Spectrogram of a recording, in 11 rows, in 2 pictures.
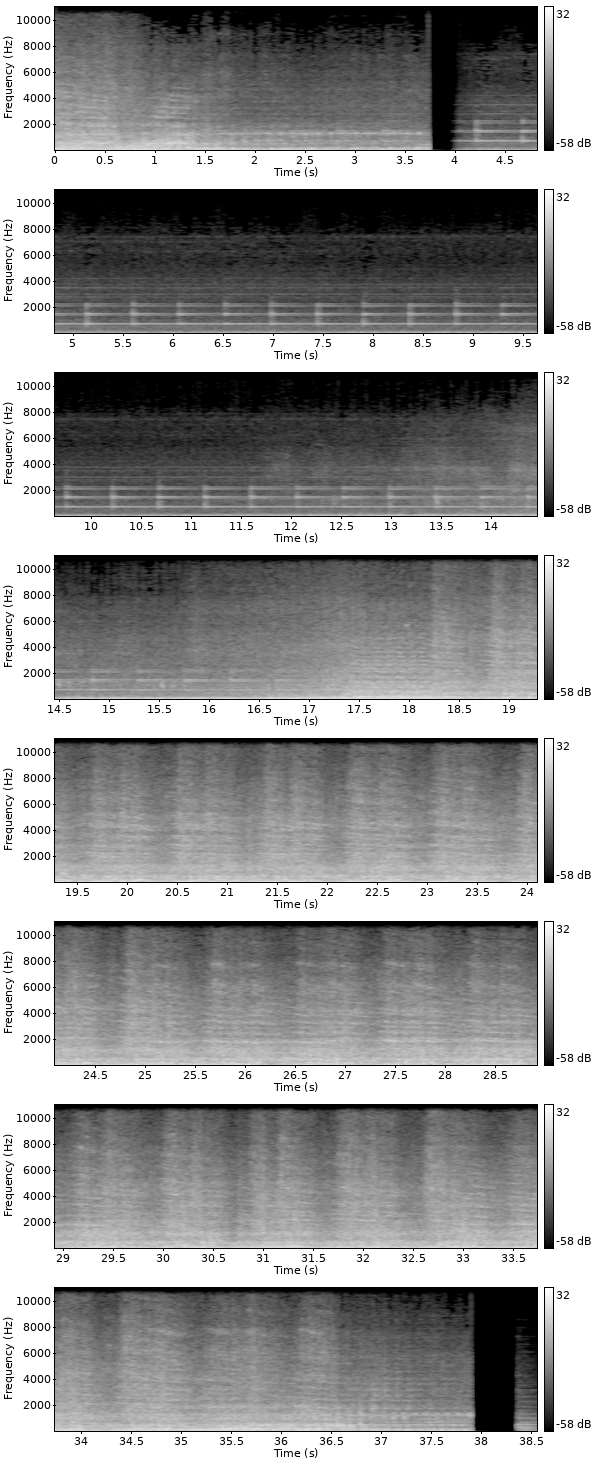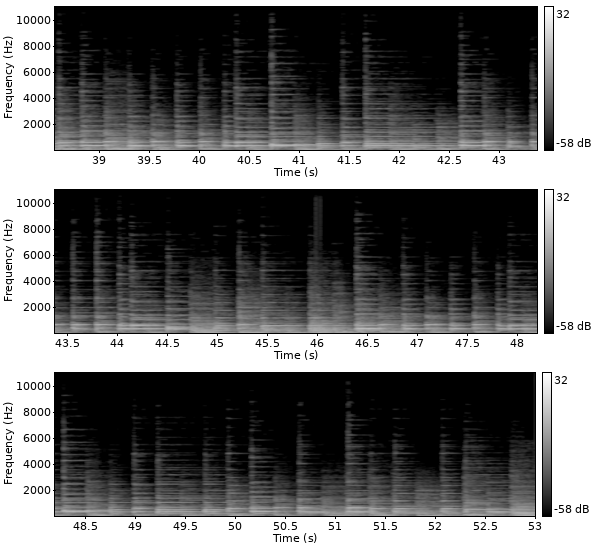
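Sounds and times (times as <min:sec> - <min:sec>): level-crossing warning bell ringing: 0:02.8 - 0:17.8
train wheels clacking over rail joints: 0:17.5 - 0:37.9.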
